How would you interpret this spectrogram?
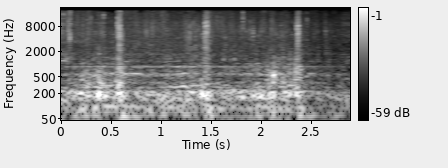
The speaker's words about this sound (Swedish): Regnet trummar mot vindrutan och torkarna låter som ett mantra.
